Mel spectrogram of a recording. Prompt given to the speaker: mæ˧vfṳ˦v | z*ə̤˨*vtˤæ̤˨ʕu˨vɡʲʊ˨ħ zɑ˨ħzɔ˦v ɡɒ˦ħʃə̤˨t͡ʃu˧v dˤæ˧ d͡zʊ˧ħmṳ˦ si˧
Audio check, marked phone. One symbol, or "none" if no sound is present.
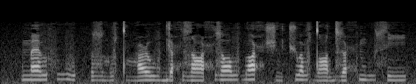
ɔ̤˨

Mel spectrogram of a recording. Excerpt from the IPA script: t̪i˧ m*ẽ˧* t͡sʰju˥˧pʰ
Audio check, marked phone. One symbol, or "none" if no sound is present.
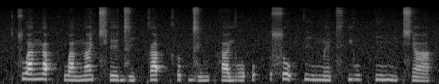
ẽ˧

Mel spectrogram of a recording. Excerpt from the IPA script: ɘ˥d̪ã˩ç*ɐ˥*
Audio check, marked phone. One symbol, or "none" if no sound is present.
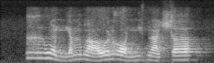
ɐ˥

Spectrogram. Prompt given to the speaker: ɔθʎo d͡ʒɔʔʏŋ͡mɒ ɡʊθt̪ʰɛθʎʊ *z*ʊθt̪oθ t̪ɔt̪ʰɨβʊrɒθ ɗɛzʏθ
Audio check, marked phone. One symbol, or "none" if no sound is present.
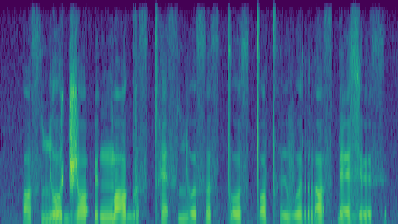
θ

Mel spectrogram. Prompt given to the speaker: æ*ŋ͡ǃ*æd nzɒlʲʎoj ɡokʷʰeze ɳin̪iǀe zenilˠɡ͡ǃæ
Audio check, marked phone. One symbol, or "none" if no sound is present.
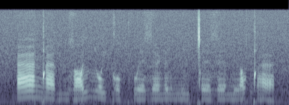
ŋ͡ǃ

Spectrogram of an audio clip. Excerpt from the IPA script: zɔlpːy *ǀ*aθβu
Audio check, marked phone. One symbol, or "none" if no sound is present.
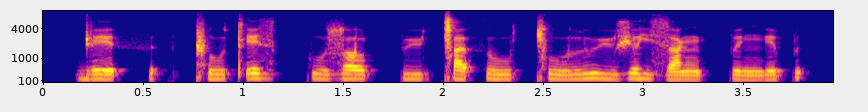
ǀ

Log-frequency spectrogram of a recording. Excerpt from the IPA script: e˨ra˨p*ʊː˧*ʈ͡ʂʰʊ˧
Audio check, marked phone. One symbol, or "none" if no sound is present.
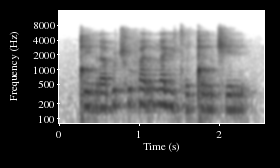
ʊ˧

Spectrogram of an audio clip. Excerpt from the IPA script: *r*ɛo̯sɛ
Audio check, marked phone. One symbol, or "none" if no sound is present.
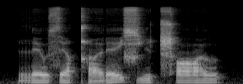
r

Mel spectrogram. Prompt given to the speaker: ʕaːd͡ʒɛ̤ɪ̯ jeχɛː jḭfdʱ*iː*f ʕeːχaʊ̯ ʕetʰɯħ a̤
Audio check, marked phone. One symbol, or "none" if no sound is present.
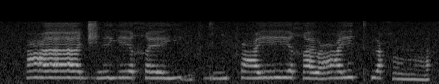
i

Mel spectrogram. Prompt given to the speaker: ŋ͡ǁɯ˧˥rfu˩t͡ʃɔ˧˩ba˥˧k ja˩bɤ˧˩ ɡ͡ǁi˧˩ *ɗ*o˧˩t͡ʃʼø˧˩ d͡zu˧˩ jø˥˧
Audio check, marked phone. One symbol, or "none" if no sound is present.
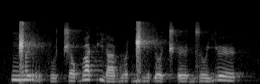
ɗ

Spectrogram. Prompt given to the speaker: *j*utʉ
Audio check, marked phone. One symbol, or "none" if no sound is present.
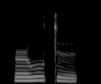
ɹ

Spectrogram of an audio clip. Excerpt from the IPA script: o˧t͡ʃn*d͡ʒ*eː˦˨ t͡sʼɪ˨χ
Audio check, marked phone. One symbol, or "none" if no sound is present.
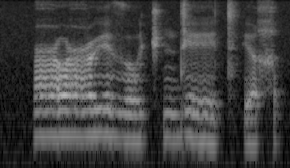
d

